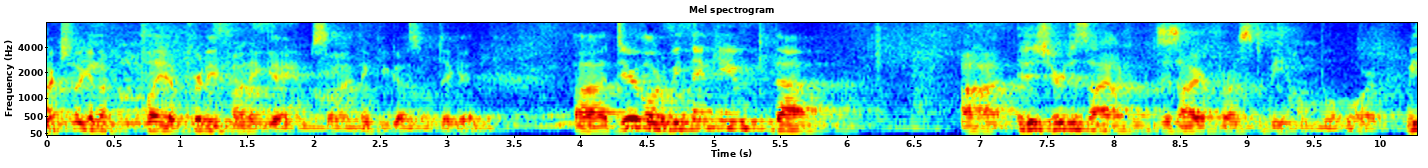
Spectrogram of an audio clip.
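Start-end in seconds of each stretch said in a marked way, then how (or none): none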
